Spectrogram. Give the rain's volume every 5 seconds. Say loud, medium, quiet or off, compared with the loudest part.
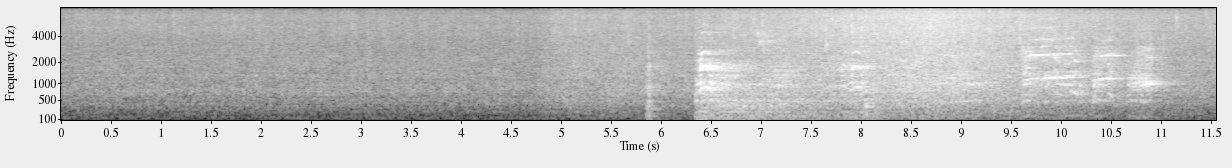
quiet, loud, medium.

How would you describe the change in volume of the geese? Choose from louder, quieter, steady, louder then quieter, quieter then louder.
quieter then louder.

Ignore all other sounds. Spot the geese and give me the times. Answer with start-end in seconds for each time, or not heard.
5.8-10.9.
